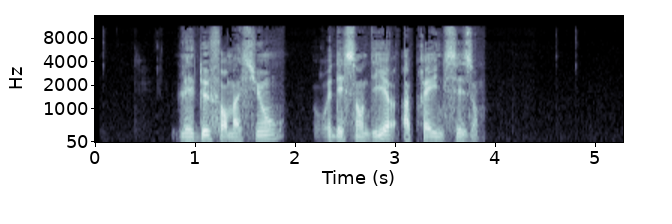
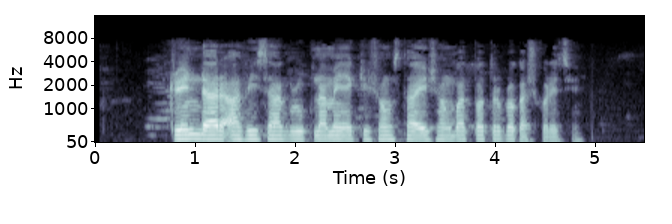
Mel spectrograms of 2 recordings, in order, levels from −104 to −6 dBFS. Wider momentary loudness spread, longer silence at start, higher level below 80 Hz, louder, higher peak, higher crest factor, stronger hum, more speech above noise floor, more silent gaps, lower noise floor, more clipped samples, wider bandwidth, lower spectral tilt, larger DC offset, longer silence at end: second, 10 LU vs 14 LU; first, 0.85 s vs 0.6 s; about the same, -58 dBFS vs -56 dBFS; first, -19 LUFS vs -22 LUFS; about the same, 0 dBFS vs -2 dBFS; about the same, 22 dB vs 20 dB; neither; first, 62 dB vs 49 dB; neither; first, -82 dBFS vs -71 dBFS; neither; first, 11.5 kHz vs 7.8 kHz; second, -2 dB/octave vs -7 dB/octave; neither; first, 1.45 s vs 0.65 s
